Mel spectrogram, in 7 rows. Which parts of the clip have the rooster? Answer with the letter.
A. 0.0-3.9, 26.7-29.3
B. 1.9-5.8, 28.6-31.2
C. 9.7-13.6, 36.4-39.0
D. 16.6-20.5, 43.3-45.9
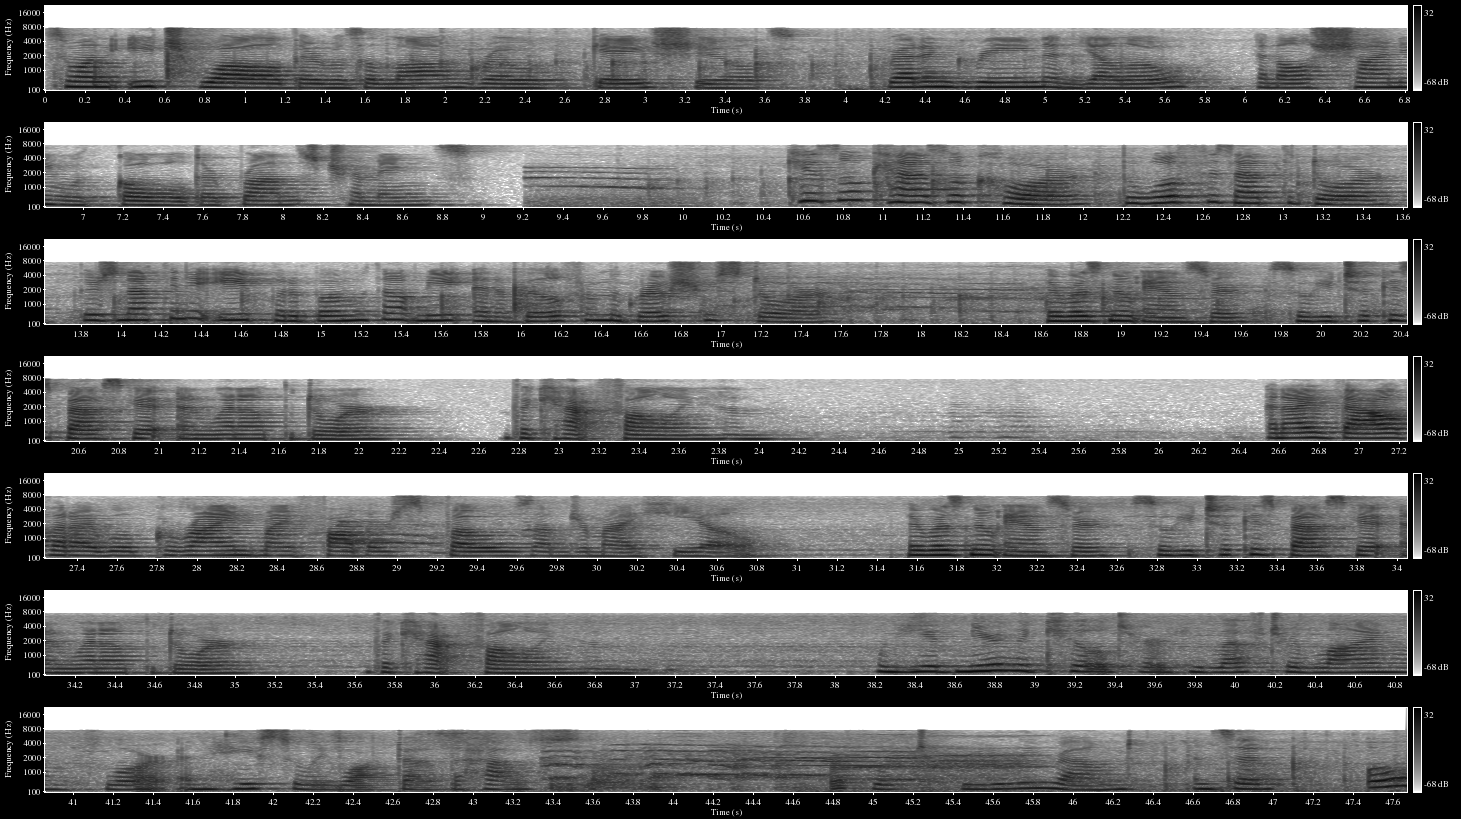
D.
